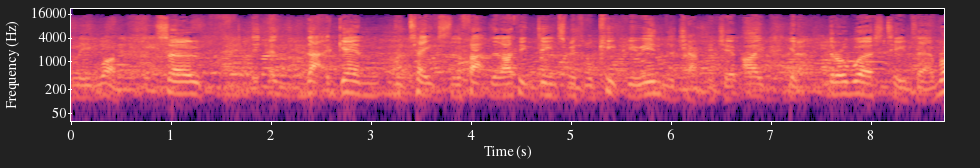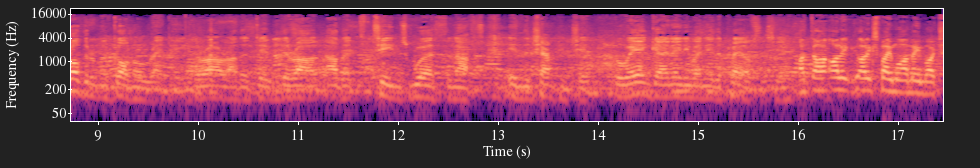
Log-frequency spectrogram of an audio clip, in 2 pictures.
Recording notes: Canaries pre-match Podcast from the Pub. This week's podcast was recorded deep, deep in THUGBY territory, but thanks to the staff at The Cabbage Patch in Twickenham for thief excellent hospitality.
